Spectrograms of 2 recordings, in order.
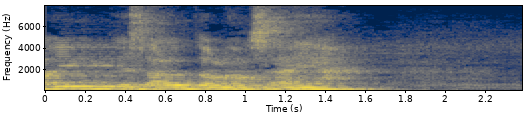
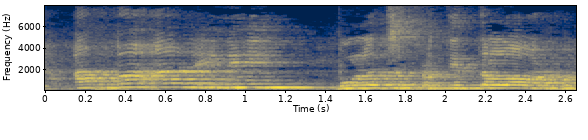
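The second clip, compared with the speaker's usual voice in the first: retold surprise; 6 semitones higher than usual. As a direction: imitate the masseur's startled discovery. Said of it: "dia kaget". (menirukan tukang pijit yang kaget)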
